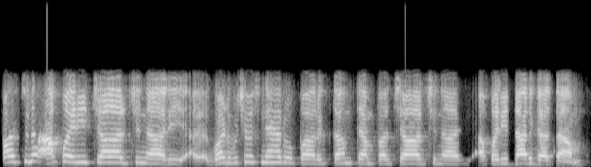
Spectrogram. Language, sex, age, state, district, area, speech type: Kashmiri, female, 30-45, Jammu and Kashmir, Srinagar, urban, conversation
